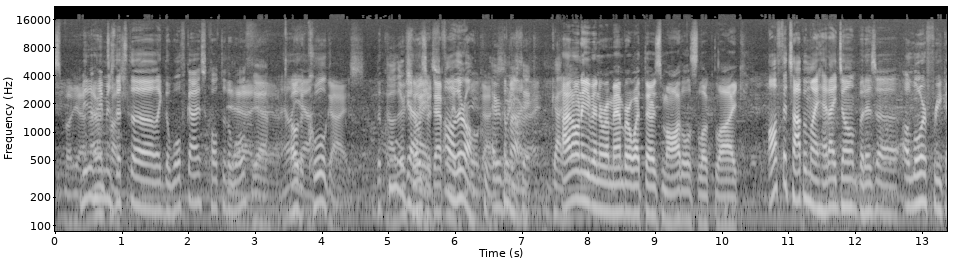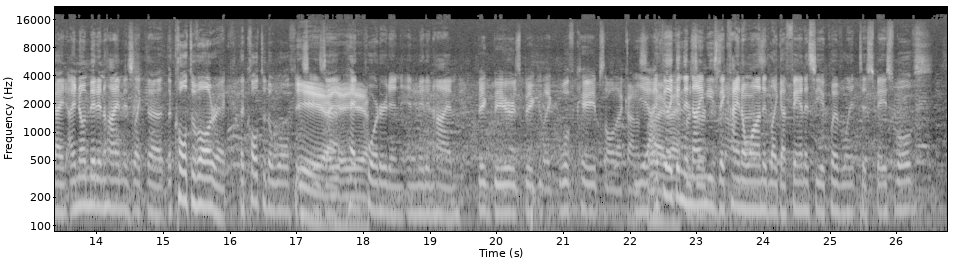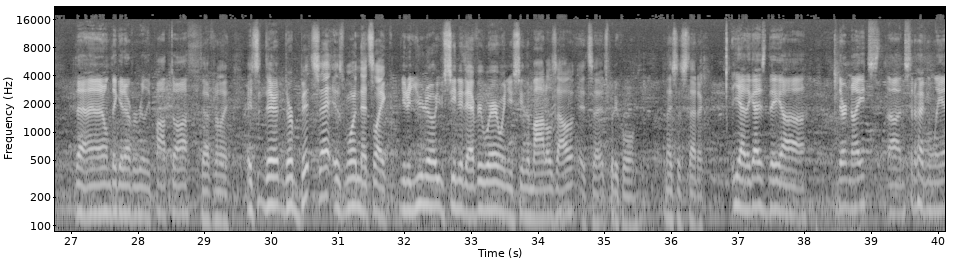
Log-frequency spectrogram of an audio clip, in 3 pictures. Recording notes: Live at NEMO23. Coming at you live from the cold heart of the North - Chicopee, MA.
